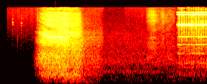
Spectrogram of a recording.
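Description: A short rush of noise, then a steady ringing tone that starts sharply near the end.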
